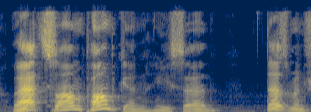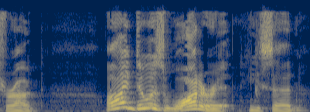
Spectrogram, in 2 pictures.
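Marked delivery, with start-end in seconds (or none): 0.1-1.5 higher, louder and slow admiring drawl; impressed expert. Acted. Morris admires his brother's pumpkin, slow and impressed. 4.2-5.5 put-on higher, fast boyish shrug; boy's innocent shrug. Desmond shrugs off his brother's praise, high and quick.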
